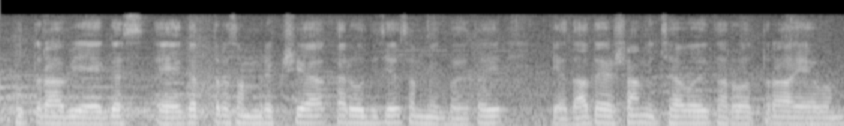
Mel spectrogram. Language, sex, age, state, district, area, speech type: Sanskrit, male, 30-45, Kerala, Ernakulam, urban, spontaneous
